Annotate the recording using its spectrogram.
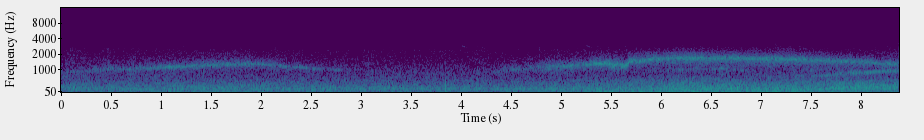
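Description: A faint single whistle-like tone over low background hiss. It glides slowly up and back down in pitch, then rises again about halfway through and sags slowly near the end.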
